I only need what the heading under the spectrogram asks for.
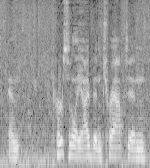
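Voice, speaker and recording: Noticeable background noise accompanies a man whose fairly high-pitched voice has fairly even intonation. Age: 60s. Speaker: founder of an environmental restoration organization. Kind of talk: casual talk on a video call. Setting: video call.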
